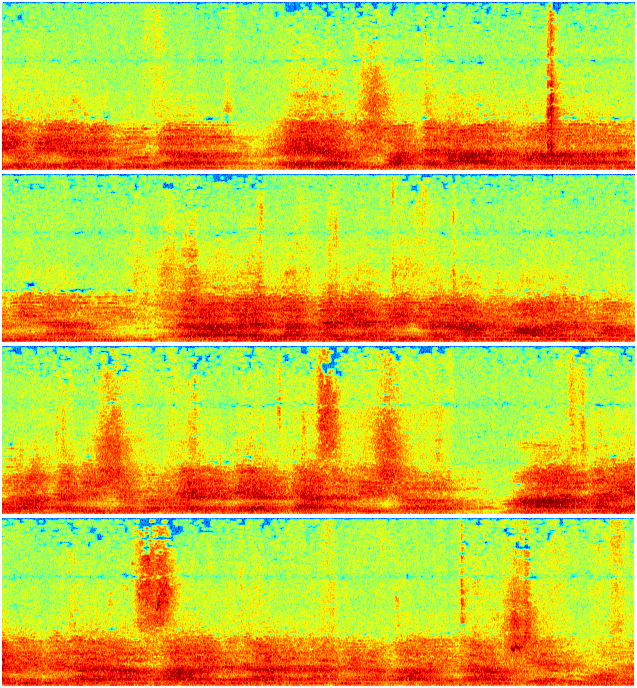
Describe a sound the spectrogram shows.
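A large congregation sings together in an echoing hall.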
